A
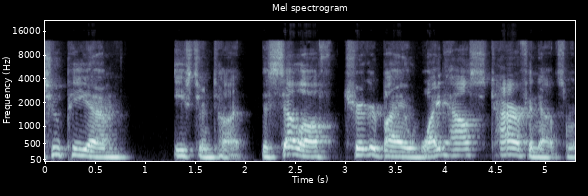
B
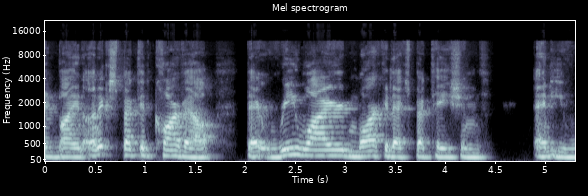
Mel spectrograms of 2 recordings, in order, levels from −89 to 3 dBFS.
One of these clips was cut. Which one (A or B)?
A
